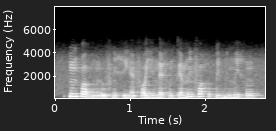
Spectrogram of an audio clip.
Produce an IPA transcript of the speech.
k͡p ũ˦ k͡p ɔ˦˨ b ũ˨ ɾ u˧ f ĩ˨ h i˨ j ɛ̃˨ f ɔ˧ j i˧ n ɛ˦ h ũ˧ k ɛ˧ m ĩ˦ f ɔ˦ h o˦˨ k͡p i˨˦ b i˧ m i˦ h ũ˧

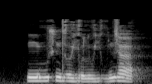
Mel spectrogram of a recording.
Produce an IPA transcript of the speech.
ŋ͡m uː ʃ n d ɤː j o l u j ṳ n z a

